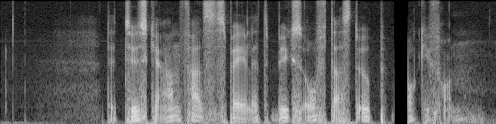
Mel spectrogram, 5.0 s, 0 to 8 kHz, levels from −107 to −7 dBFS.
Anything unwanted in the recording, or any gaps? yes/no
yes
